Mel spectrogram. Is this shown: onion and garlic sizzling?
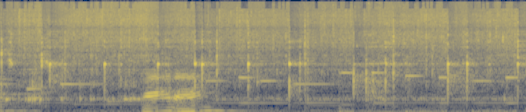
yes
